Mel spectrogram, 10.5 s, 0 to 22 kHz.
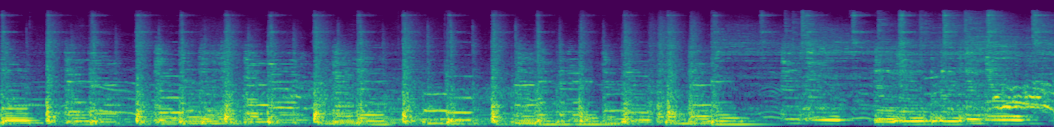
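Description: Live 1960s-style freakbeat/garage band playing with electric guitar, keyboard and drum kit over a steady drum beat. In the last few seconds the bass thins out for about a second before the full band comes back in.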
